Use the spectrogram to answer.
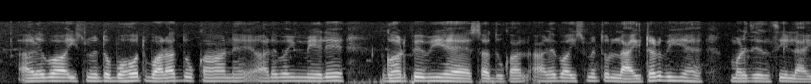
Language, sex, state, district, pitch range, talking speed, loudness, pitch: Bajjika, male, Bihar, Vaishali, 145-165 Hz, 200 wpm, -17 LUFS, 155 Hz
